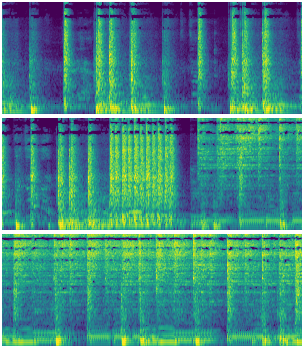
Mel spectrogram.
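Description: Rock drum kit and electric bass playing together: separate heavy band hits with short gaps between them, then a fast snare roll about eight seconds in that leads into a steady, continuous groove of drums and bass.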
